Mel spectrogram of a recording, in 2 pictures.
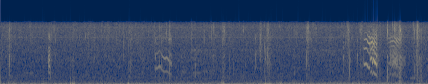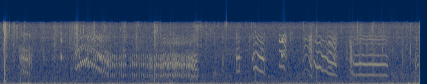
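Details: Three teacup Yorkshire Terrier puppies, three and a half weeks old, indoors at Easter filling an Easter basket, growling at each other and barking a little; thin rising and falling whimpers and squeaky yips over a constant low hum.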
